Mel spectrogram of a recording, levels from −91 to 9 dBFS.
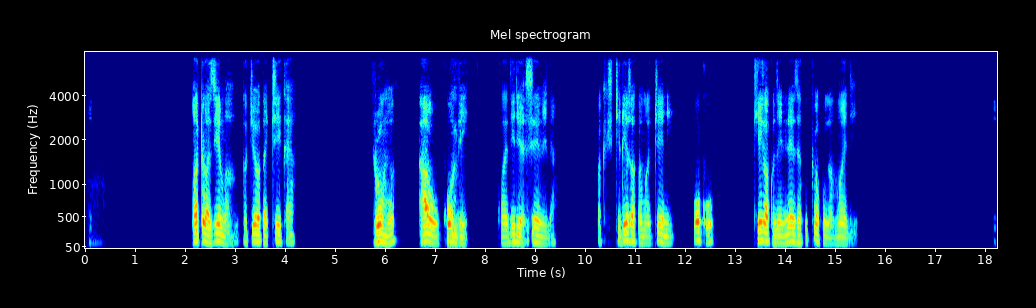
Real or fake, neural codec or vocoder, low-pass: fake; codec, 24 kHz, 0.9 kbps, WavTokenizer, medium music audio release; 7.2 kHz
